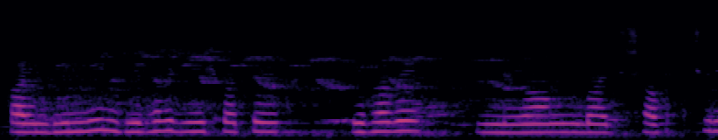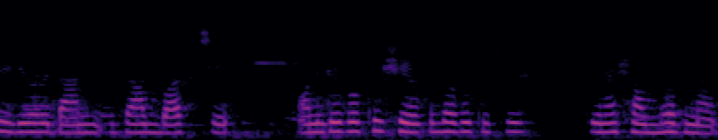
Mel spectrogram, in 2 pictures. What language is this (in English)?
Bangla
